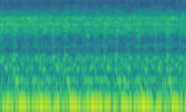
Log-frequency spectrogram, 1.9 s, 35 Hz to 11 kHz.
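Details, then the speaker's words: 2011 Isuzu Alterra 3.0 diesel with hard starting and a broken camshaft position sensor wire, after the code was cleared: a low, lumpy idle with an uneven beat that never settles, still running rough before the final fix. "malmag pa rin So may problema pa rin to mga guys i-scan pa rin natin to okay na guys"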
